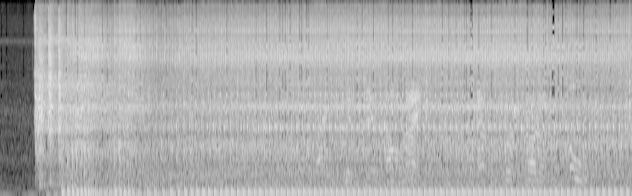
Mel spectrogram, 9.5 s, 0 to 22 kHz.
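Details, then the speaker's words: Yamaha V Star 250 after fitting an electric fuel pump and a manual V-Star 650 petcock in place of the vacuum pump and original petcock: the pump runs, the engine fires quickly and settles to an even, steady idle with no stumbling. It runs good. "I mean, you can see for yourself. It runs good."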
